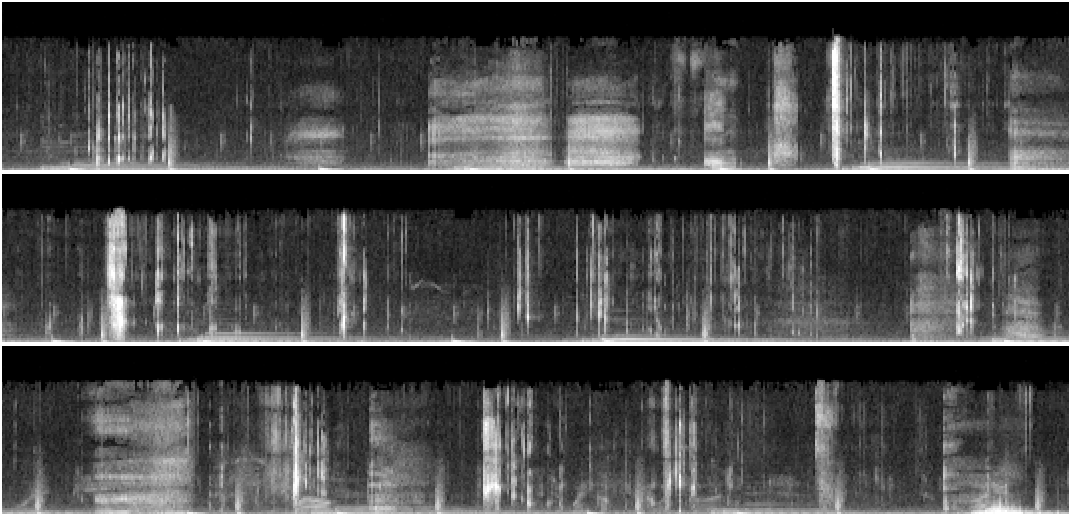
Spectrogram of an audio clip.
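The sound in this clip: Chewing and eating food, with many wet, crunchy bites and squishy mouth sounds that keep up steadily over the whole stretch, mostly alone without talk.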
